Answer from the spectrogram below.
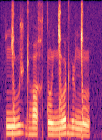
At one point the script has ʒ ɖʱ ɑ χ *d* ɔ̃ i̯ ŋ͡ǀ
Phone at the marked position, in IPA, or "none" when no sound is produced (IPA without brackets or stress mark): t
